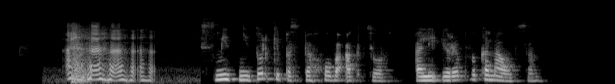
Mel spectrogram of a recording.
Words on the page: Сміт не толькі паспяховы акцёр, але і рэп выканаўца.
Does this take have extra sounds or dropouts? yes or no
yes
